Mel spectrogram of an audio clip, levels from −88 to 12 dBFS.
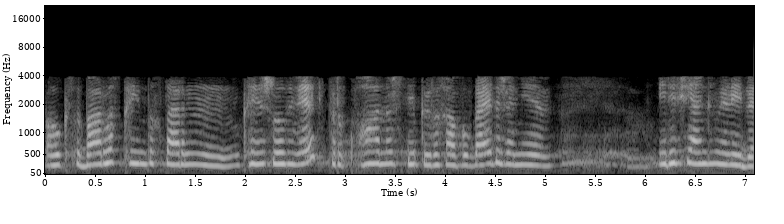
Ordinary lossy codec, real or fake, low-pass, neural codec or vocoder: AAC, 16 kbps; fake; 7.2 kHz; codec, 16 kHz, 2 kbps, FunCodec, trained on LibriTTS, 25 frames a second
